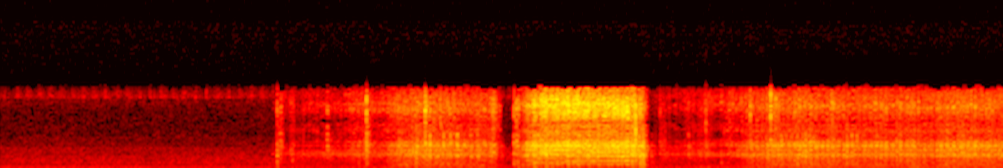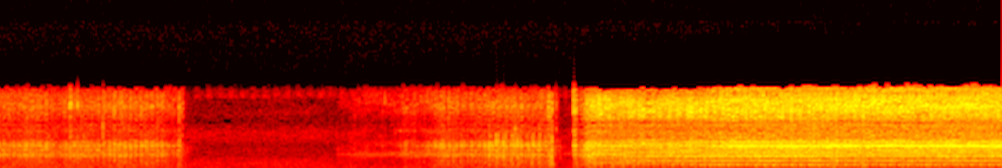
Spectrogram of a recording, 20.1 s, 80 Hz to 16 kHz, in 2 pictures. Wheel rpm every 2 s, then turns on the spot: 0, 0, 50, 30, 20, 20, 0, 20, 110, 120.
6-12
